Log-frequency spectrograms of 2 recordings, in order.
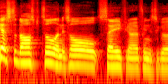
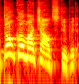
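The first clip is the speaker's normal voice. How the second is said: much louder, higher outraged shout; retold furious retort; 7 semitones higher, 8 dB louder than usual. Mother yelling back at the dog owner, furious shout. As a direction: fire it back at full volume. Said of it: "And she goes".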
